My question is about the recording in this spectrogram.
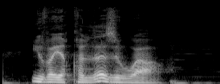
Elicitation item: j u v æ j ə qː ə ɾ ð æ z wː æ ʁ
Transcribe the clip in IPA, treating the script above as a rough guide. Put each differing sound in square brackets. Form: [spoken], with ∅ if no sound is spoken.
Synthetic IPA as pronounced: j u v æ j ə qː ə [l] ð æ z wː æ ʁ

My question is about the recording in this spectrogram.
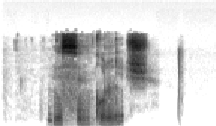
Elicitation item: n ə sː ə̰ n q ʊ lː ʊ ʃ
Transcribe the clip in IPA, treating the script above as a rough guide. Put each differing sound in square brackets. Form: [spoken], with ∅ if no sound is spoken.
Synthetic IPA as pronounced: n ə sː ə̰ n [k] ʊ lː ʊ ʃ

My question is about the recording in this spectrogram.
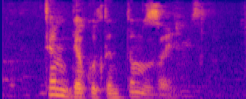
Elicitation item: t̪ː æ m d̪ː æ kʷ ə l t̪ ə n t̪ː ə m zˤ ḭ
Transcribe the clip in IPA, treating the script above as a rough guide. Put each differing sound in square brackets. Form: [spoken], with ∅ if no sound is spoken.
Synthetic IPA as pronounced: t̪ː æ m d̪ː æ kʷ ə l t̪ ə n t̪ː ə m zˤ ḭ

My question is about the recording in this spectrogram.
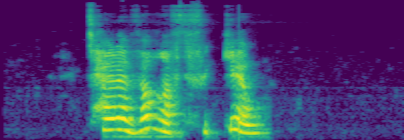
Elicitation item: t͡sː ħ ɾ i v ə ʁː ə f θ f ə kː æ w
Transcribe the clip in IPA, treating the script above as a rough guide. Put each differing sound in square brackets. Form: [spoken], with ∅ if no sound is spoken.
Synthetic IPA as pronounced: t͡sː ħ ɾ [æ] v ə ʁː ə f θ f ə kː æ w

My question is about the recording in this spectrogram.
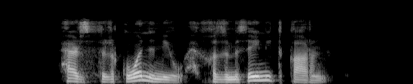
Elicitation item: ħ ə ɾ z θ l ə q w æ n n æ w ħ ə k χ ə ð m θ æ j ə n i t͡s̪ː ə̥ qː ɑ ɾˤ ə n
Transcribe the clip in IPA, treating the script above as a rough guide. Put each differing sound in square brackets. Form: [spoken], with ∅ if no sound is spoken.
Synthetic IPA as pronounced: ħ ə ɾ z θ l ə q w æ n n [i] w ħ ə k χ ə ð m θ æ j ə n i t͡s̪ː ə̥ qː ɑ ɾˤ ə n

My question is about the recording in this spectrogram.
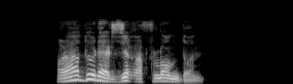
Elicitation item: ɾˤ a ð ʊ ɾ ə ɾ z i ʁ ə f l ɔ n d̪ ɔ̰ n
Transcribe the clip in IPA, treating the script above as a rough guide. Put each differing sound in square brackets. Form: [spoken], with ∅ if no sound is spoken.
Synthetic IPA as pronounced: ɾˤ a ð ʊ ɾ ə ɾ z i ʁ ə f l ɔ n d̪ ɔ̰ n

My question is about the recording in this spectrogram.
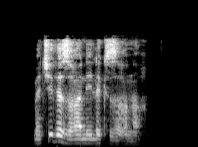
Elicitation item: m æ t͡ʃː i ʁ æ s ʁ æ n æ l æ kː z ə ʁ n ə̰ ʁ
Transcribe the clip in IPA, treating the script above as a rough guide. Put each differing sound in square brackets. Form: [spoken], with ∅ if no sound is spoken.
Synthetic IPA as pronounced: m æ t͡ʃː i [ð] æ [z] ʁ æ n [i] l æ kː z ə ʁ n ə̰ ʁ

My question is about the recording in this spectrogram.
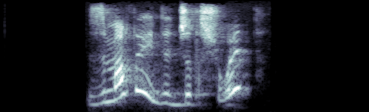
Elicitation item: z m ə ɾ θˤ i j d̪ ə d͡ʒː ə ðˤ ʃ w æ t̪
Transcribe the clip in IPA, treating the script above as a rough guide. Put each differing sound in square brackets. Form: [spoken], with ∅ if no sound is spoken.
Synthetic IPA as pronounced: z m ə ɾ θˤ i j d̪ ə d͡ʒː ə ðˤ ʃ w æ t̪

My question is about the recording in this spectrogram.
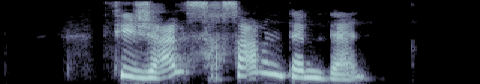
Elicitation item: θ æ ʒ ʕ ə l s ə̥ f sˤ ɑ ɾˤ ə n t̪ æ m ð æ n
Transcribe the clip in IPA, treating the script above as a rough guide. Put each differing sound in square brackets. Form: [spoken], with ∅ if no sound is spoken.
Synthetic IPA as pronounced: θ [i] ʒ ʕ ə l s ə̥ [χ] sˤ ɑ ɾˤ ə n t̪ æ m ð æ n

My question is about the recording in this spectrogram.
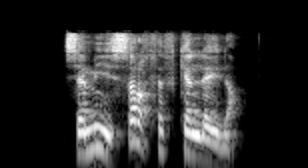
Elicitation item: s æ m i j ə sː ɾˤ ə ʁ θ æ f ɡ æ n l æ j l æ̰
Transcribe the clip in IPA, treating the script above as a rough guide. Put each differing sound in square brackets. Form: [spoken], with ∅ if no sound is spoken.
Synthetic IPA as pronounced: s æ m i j ə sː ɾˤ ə ʁ θ æ f [k] æ n l æ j l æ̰

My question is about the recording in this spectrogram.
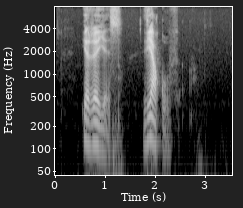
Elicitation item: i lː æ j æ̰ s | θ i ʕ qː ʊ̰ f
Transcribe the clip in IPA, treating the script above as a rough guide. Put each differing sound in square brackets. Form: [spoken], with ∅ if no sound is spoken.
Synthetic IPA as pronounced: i [rː] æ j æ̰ s | [ð] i ʕ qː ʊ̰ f

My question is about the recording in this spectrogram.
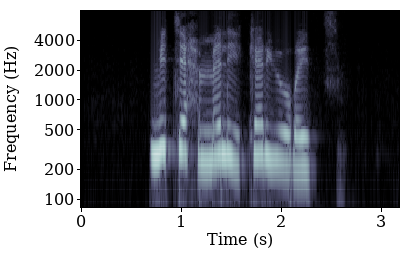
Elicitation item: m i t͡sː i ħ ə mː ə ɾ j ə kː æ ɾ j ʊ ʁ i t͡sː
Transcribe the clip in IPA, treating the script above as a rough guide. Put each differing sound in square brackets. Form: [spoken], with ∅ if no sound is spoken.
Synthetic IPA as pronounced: m i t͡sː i ħ ə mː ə [l] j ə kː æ ɾ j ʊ ʁ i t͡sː

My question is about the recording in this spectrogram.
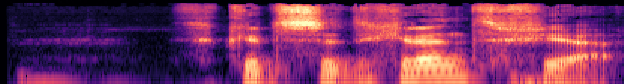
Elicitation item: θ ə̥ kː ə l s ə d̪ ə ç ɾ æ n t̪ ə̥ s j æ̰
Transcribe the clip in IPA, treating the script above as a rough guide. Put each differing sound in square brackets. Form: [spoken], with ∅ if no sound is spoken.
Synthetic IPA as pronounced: θ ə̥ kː ə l s ə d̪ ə ç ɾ æ n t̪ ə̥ [f] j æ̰

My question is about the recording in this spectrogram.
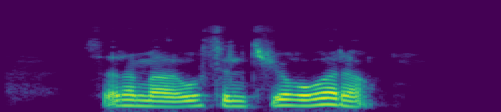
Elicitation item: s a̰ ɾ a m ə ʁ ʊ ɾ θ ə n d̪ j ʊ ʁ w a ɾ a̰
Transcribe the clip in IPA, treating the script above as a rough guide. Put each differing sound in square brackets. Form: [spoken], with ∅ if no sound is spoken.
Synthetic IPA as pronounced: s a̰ ɾ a m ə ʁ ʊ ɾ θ ə n [t̪] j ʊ ʁ w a ɾ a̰

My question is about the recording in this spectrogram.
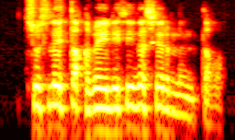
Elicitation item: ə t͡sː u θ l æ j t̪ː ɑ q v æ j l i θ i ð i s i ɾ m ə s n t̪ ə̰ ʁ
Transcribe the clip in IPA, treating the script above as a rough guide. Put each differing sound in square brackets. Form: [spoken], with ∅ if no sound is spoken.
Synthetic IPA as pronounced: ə t͡sː u θ l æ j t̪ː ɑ q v æ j l i θ i ð [æ] s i ɾ m ə [∅] n t̪ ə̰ ʁ

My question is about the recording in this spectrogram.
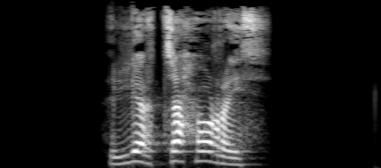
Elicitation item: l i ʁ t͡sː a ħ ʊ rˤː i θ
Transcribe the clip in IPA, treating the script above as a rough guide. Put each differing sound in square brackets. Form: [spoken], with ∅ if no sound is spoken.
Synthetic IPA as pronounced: [lː] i ʁ t͡sː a ħ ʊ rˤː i θ

